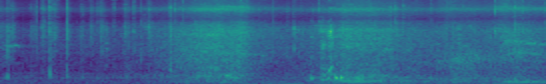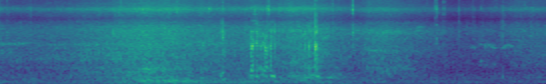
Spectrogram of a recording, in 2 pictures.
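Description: Close-up chewing of a mouthful of uncooked rice grains: crunching in several loud spells, with a few sharp crunches near the end.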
